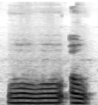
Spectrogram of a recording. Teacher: ಕಂಠ ಮತ್ತು ತುಟಿಗಳೆರಡರ ಸಹಾಯದಿಂದ ಹುಟ್ಟುವುದರಿಂದ ಇವುಗಳನ್ನು ಕಂಠೋಷ್ಟ ವರ್ಣಗಳೆಂದು ಕರೆಸಿಕೊಳ್ಳುತ್ತೇವೆ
